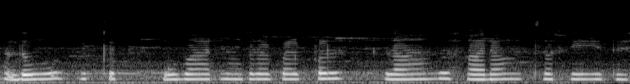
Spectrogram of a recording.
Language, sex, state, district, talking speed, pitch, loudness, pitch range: Hindi, female, Rajasthan, Bikaner, 65 wpm, 245 Hz, -16 LUFS, 240-255 Hz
